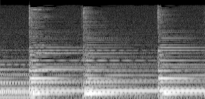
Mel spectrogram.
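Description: Acoustic guitar played on its own, three chords strummed and left to ring and fade.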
